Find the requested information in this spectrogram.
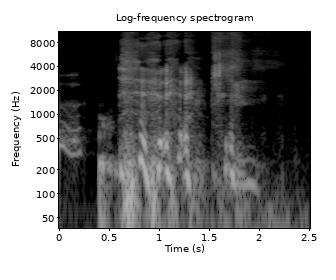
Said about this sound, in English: Shout out, my God, I have the hiccups.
